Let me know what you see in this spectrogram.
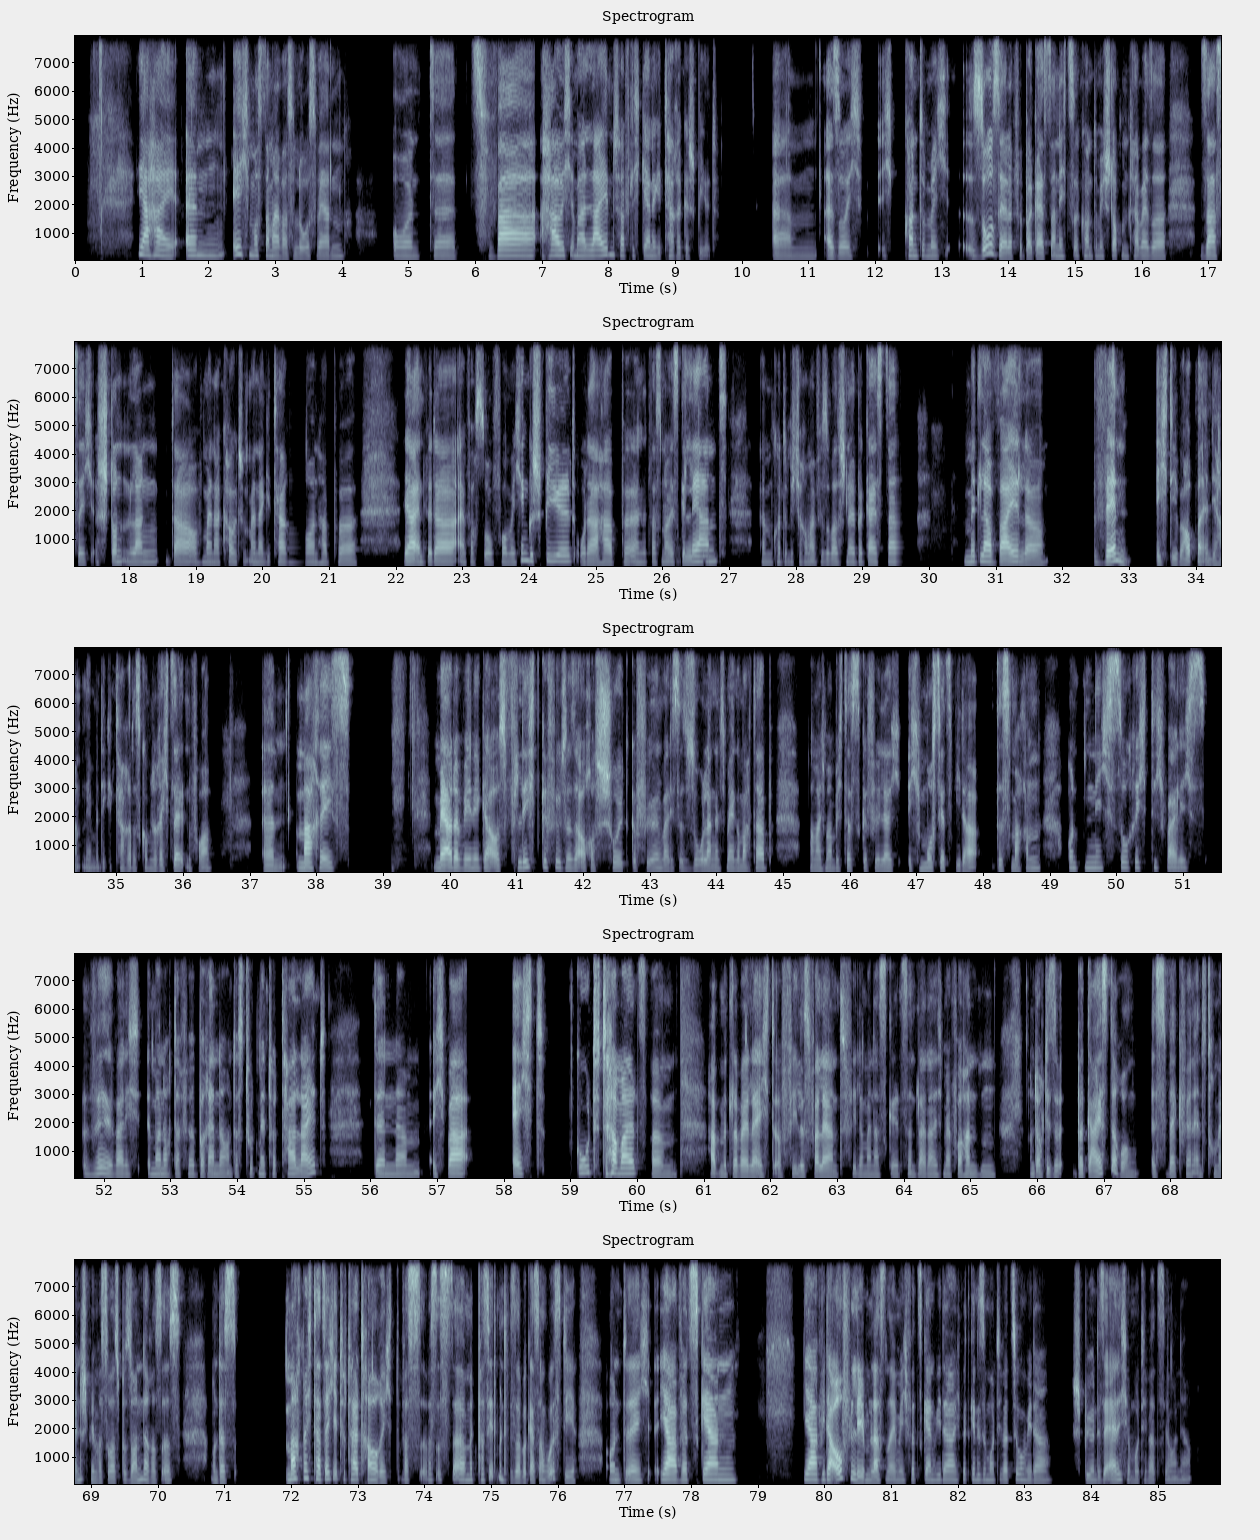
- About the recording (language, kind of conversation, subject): German, advice, Wie kann ich mein Pflichtgefühl in echte innere Begeisterung verwandeln?
- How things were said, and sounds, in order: stressed: "so"; tapping; stressed: "wenn"; snort; laughing while speaking: "damals"; other background noise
